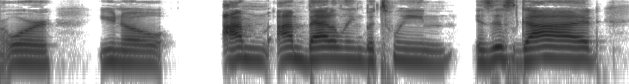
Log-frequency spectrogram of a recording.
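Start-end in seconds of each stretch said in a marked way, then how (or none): none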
